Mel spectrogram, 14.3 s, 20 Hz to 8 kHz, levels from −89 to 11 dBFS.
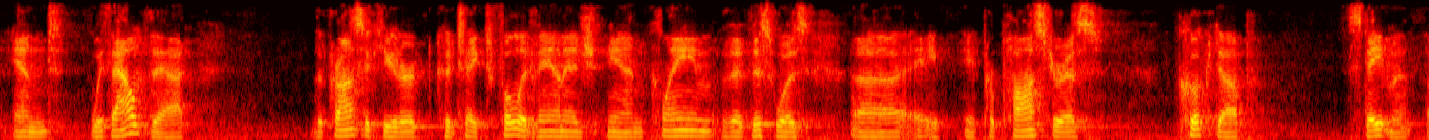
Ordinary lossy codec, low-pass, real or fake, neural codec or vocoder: Opus, 16 kbps; 7.2 kHz; fake; codec, 16 kHz, 16 kbps, FunCodec, trained on Chinese and English, 50 frames a second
